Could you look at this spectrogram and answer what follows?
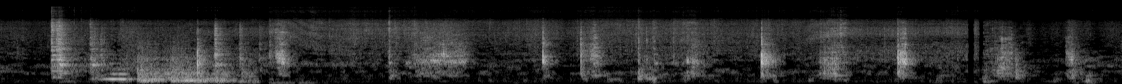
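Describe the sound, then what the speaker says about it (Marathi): Boiled potatoes tossed into oiled pan for Marathi-style potato bhaji, then stirred with a utensil, producing soft sizzling and repeated scraping and clinking strokes, fairly quiet and close. "आता मी त्यात बटाटा टाकते"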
